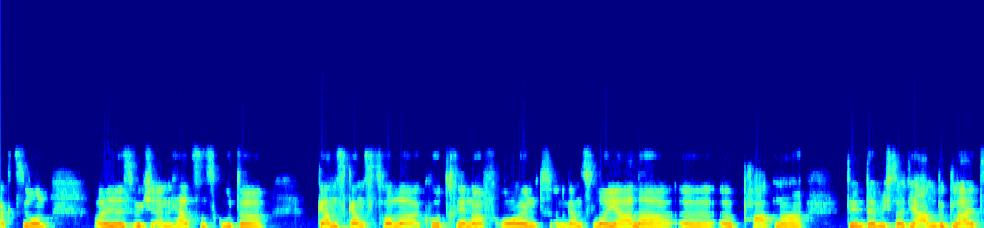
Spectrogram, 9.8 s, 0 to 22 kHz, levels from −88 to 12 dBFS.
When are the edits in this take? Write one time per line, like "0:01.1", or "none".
none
